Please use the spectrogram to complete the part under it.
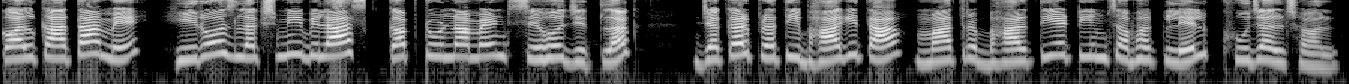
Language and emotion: Maithili, neutral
